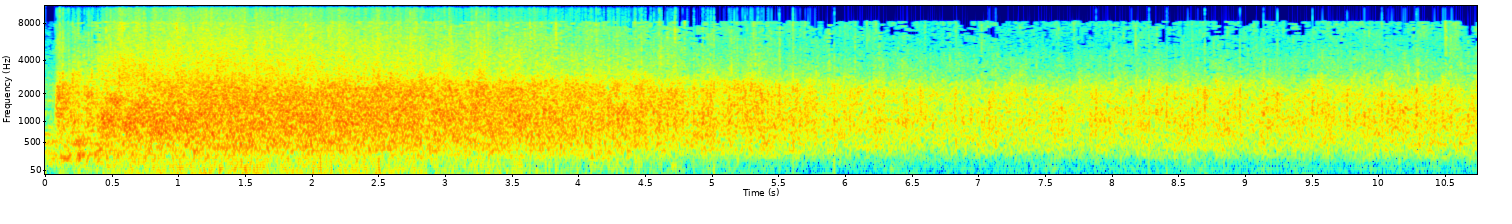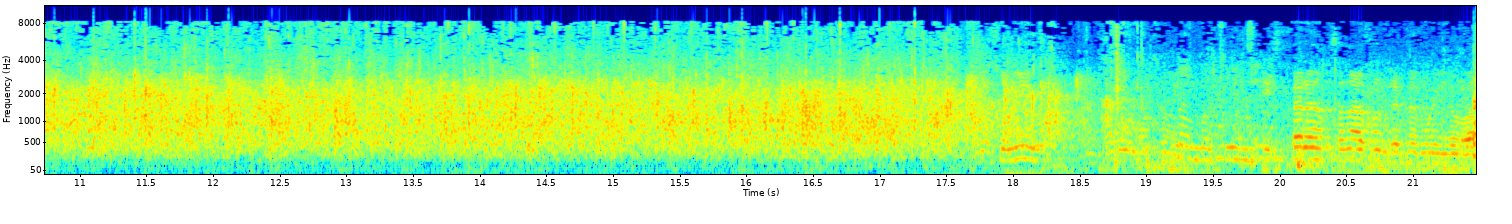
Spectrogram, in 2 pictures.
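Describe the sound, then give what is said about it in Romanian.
A sustained round of audience applause for doctors fills a reverberant church, loud and dense at first, then gradually thinning out over about twenty seconds as a voice begins speaking near the end. “Îi felicit și cred că chiar dacă e biserică trebuie să-i aplaudă.”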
